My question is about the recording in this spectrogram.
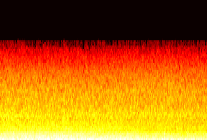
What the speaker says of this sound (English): Got a fountain here where we can get a bit of water,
